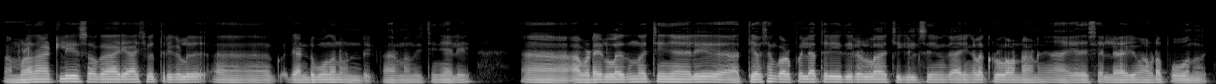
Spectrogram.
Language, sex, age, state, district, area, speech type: Malayalam, male, 45-60, Kerala, Wayanad, rural, spontaneous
